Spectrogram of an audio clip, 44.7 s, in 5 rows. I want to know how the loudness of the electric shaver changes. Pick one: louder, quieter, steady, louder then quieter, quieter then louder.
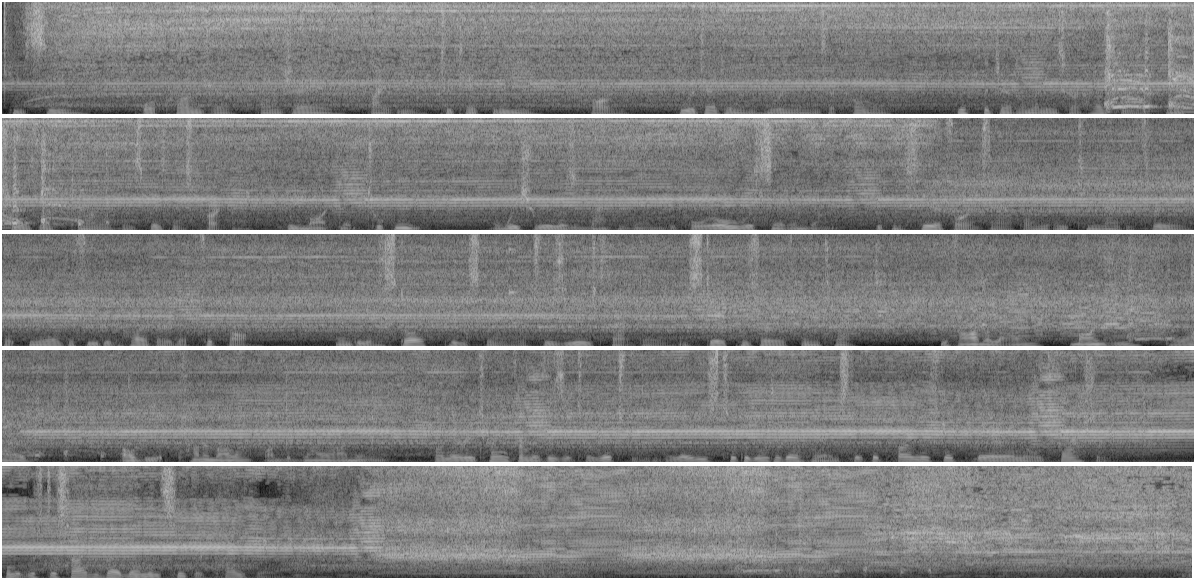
louder.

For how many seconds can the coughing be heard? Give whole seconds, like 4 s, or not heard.
5 s.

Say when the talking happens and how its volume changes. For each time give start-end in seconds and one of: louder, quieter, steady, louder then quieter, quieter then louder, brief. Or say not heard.
0.0-37.9 steady.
